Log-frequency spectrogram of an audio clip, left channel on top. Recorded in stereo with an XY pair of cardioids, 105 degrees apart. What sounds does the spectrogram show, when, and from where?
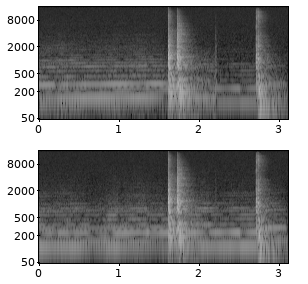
1.6 s a cupboard door: 5° right, 0.9 m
